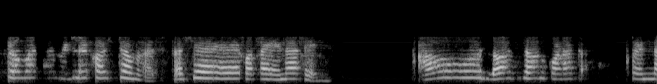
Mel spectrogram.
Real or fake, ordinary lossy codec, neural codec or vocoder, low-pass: fake; none; vocoder, 22.05 kHz, 80 mel bands, HiFi-GAN; 3.6 kHz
